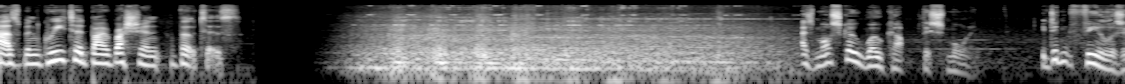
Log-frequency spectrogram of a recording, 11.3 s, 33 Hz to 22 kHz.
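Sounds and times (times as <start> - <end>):
speech: 0.0 - 2.4, 8.0 - 9.8, 10.4 - 11.2
tram wheels grinding on rails: 3.2 - 8.1
tram trundling along a city street: 3.2 - 10.3.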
